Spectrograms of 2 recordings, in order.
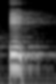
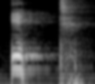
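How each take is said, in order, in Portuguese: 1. O T final é retido, não liberado. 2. O T final é totalmente liberado. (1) "o T já tranca na língua aqui" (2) "eu nem falo it"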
